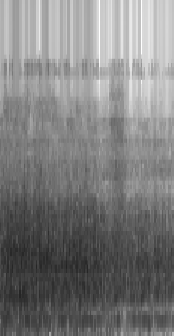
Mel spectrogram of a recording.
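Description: A city bus pulling in to a stop, a steady rush of engine and road noise that eases slightly.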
